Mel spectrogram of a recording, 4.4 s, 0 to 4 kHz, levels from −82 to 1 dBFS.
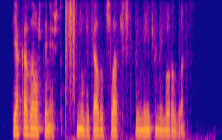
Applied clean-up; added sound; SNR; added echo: neural mask model DeepFilterNet 3.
